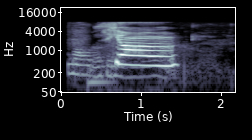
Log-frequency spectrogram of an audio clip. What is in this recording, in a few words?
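"sou1", Mandarin Chinese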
